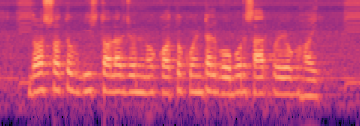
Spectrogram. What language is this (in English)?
Bangla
